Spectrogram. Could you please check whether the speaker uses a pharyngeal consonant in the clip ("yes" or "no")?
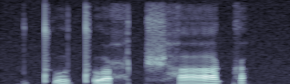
yes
